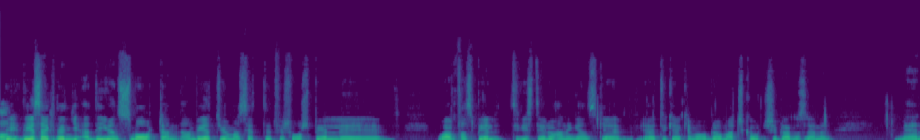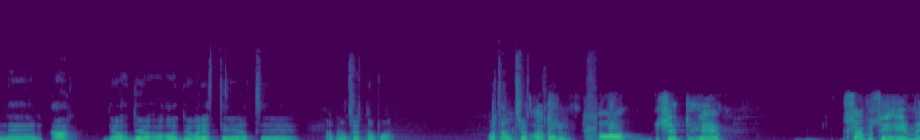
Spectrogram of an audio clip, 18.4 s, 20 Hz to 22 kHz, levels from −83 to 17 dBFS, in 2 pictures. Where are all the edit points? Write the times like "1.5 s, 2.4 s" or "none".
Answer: 9.6 s, 12.4 s, 15.2 s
